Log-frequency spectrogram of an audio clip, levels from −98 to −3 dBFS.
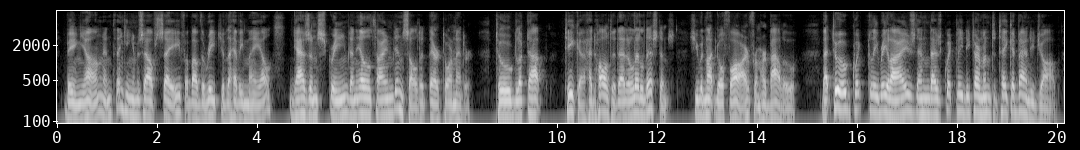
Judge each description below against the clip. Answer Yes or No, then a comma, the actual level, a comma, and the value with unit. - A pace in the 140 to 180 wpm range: Yes, average, 155 wpm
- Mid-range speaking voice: No, low, 115 Hz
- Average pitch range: Yes, average, 3.8 semitones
